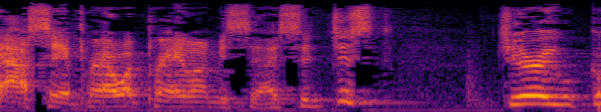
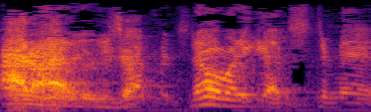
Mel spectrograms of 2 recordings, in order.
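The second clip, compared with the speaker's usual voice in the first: put-on deep, gravelly navy chief voice, lower; 2 semitones lower, 7 dB louder than usual. Retelling what Jerry answered when asked to list his resentments, Jerry's deep gravelly voice. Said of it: "Deep, gravelly voice".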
